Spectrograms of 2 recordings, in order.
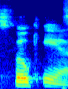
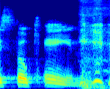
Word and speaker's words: Spokane: It's a can. Like, think about a soda can. It's Spokane. – Spokane. – Not, don't say Spokane.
